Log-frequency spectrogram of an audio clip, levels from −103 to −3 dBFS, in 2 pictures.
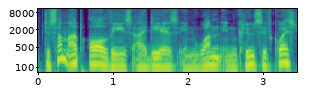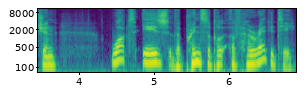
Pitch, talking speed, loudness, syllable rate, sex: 115 Hz, 140 wpm, -17 LUFS, 4.8 syllables/s, male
